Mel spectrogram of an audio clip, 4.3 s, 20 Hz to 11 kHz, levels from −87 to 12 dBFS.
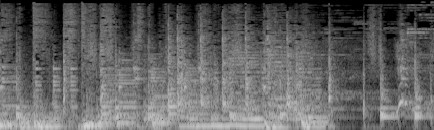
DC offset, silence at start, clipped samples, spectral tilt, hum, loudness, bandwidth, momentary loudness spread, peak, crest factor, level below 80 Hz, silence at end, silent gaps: under 0.1%; 0 s; under 0.1%; -6 dB/octave; none; -16 LUFS; 10.5 kHz; 6 LU; -2 dBFS; 12 dB; -26 dBFS; 0 s; none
